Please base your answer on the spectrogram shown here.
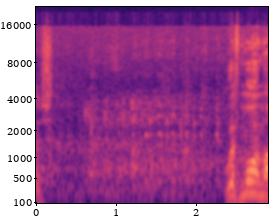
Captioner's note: audience laughing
